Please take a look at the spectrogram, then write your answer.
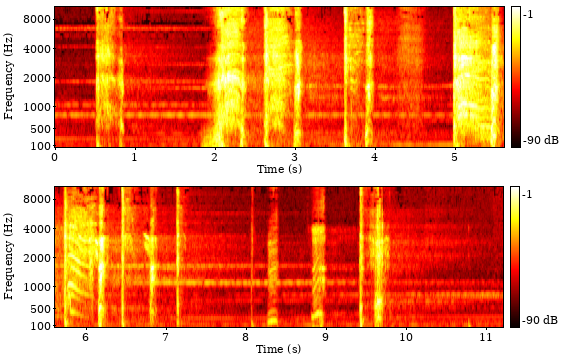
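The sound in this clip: Harsh, rattling coughs from a room where a body lies: many coughing bursts, some in tight clusters and others spaced apart, loud and alone without talk.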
